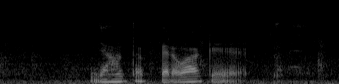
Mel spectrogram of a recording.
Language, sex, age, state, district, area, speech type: Maithili, male, 60+, Bihar, Araria, rural, spontaneous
